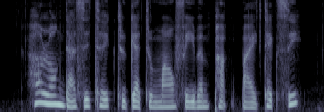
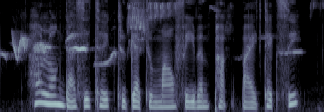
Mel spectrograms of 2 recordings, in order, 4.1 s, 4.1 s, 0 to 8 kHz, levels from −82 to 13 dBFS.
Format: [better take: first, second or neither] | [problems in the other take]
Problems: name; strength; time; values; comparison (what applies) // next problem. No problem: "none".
first | background sound (Bird); 7 dB below the speech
